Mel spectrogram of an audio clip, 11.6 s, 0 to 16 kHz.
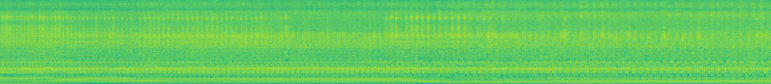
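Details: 332 diesel at idle: uneven idle with an intermittent misfire and loud sharp clicking over the clatter. The owner suspects a head gasket leak among other issues, but the cause is unconfirmed.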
